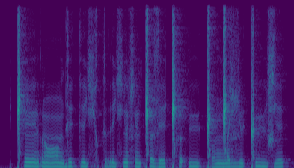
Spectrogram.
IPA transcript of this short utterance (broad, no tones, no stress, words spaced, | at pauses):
ǁʰẽːrɔ̃ːɡeke çɔkreçə̃ɬẽ ǁəzeǁʰə ʔyːɡ͡ǁɔŋ͡ǁə ɮyǁyɕe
